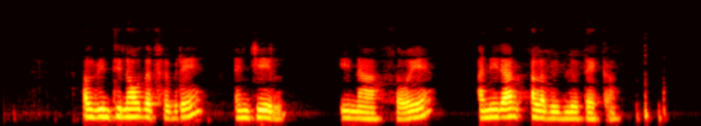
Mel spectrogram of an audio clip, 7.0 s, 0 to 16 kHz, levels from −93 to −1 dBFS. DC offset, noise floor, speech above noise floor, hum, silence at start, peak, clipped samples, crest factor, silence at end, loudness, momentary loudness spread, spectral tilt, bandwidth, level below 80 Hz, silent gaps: under 0.1%; -74 dBFS; 51 dB; none; 0.85 s; -6 dBFS; under 0.1%; 20 dB; 0.55 s; -24 LUFS; 16 LU; -10.5 dB/octave; 4.9 kHz; -74 dBFS; none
